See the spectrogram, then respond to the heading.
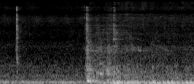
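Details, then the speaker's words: Yamaha 60 hp outboard on a 17'5 On the Bay Craft skiff, restarted once more after its first start: a couple of clicks, then it catches and settles into a steady low idle rumble; normal clean start and idle. "Sounds like she's running good to me, brother."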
